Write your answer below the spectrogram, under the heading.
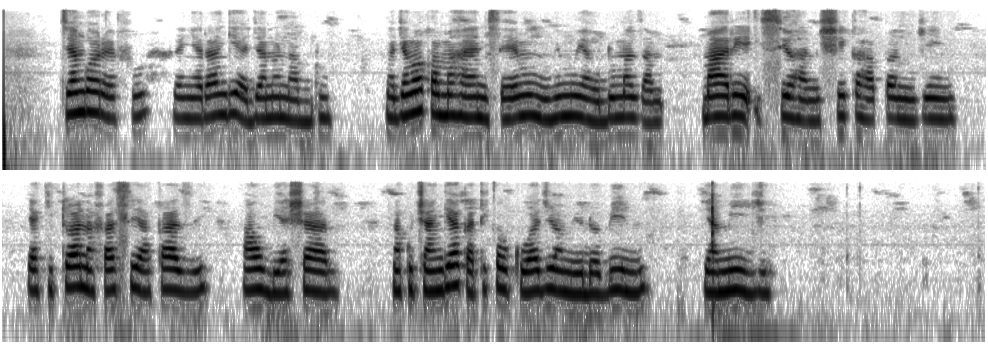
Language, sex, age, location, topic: Swahili, female, 36-49, Nairobi, finance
